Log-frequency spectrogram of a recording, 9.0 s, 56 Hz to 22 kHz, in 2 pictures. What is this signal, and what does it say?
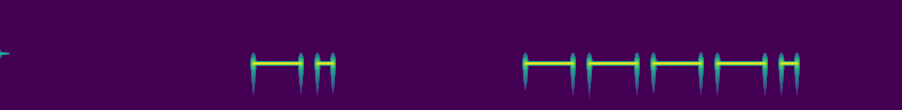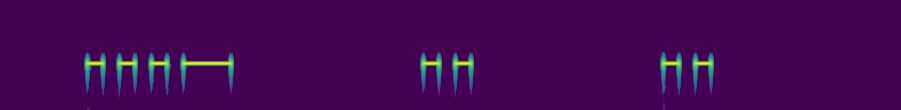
Morse code, heard as a keyed tone, about 15 wpm, spaced as for 7 wpm, 700 Hz. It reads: N9VII
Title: USA Call Signs - 5 Characters - 4x Character Spacing - 15wpm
